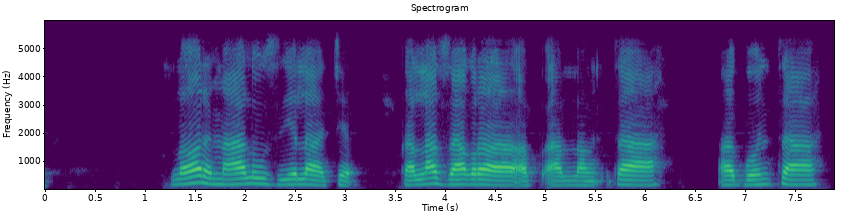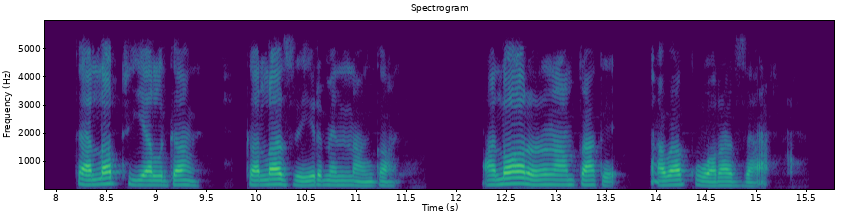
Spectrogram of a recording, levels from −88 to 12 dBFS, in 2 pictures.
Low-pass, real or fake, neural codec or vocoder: 5.4 kHz; fake; codec, 16 kHz, 2 kbps, FunCodec, trained on LibriTTS, 25 frames a second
